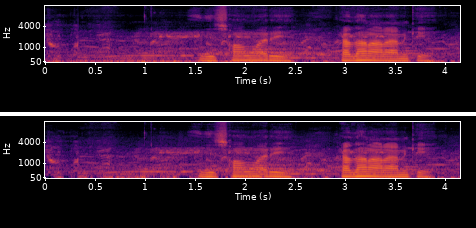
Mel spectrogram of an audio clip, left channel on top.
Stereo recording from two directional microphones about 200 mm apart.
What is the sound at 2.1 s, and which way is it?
Speech, 10° right (ahead or behind).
